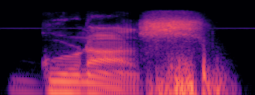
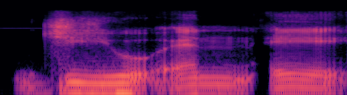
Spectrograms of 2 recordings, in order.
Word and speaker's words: guna: about how people have gurnas g-u-n-a in english but not guna it is gurna okay how people have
